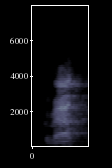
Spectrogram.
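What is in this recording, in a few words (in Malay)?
"kerakah", Malay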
